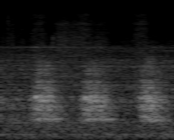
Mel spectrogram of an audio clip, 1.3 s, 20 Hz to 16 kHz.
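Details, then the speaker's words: Model FEF-3 steam locomotive on NCE DCC, slowed to low speed steps (8, then 1): high, squeaky chirp repeating about every 0.4 s over a quiet background, like a dog chirping; the smoke unit fan chirps at low speed and is fine at higher speed. "It sounds like chirping, like from a dog. Like the funniest sound."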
